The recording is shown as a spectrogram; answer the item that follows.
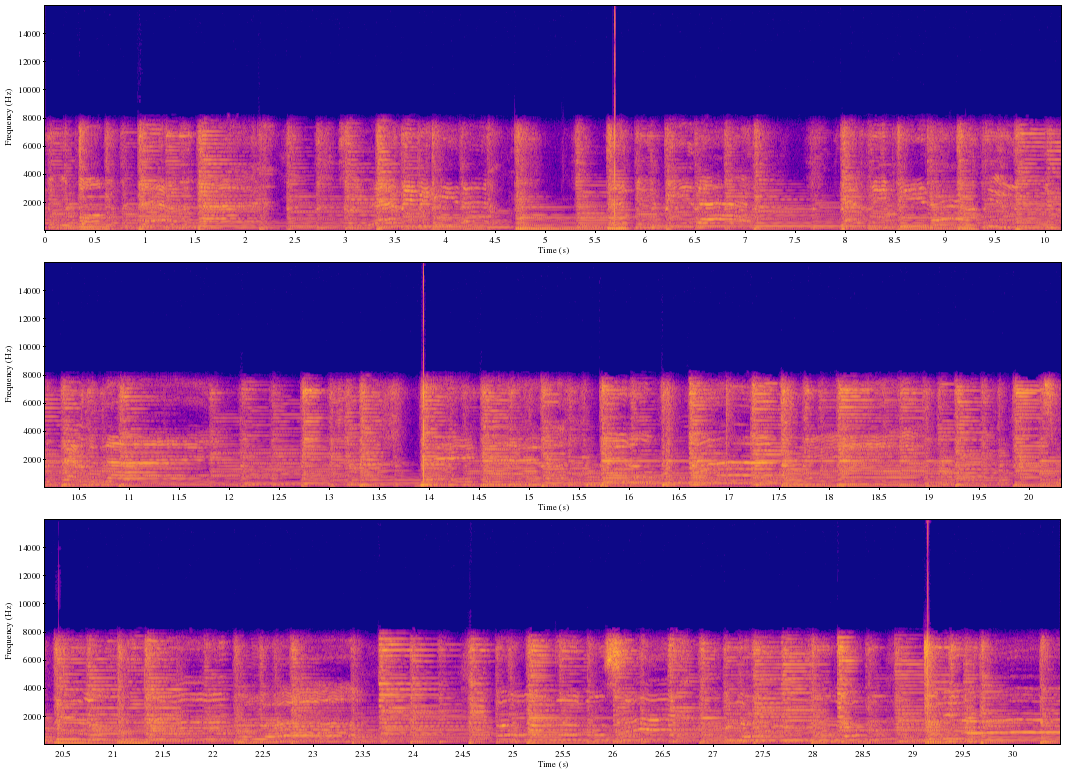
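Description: Acoustic guitar strummed steadily, with a man's voice singing over it at times.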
